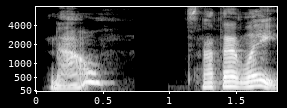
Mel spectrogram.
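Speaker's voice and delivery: wary, doubting and suspicious, high swooping pitch. She questions the narrator's wish to go home, suspicious. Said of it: "she asked suspiciously".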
